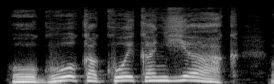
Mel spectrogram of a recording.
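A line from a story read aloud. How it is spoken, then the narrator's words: Large thirtyish woman exclaiming. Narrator (Russian): Воскликнула одна из них лет 30 и крупная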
